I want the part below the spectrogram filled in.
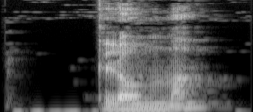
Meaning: a river in Norway, the country's longest and most voluminous river, flowing from the Tydal mountains northeast of Røros through Eastern Norway to Fredrikstad
- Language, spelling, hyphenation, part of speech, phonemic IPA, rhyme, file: Norwegian Bokmål, Glomma, Glom‧ma, proper noun, /ˈɡlɔmːa/, -ɔmːa, Nb-glomma.ogg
